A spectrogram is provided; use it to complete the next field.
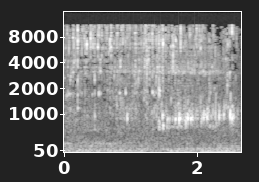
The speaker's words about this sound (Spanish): En la cocina se sirve un té.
